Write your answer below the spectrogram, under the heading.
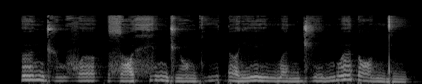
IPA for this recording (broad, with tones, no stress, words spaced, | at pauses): ɐ̃˦nd͡ʒu˨vʌ˦ | zɒ˨ xʲɘ˦nd͡ʒɔ̃˨ɡʱi˦ ɗʌ˨ɾʲẽː˦˨ŋ͡mɐ˨ nd͡ʒe˨mbɐ̃˦ɗɔ˨ ndĩ˨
